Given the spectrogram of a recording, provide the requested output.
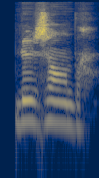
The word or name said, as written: le gendre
